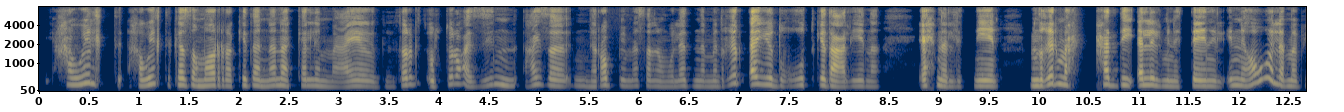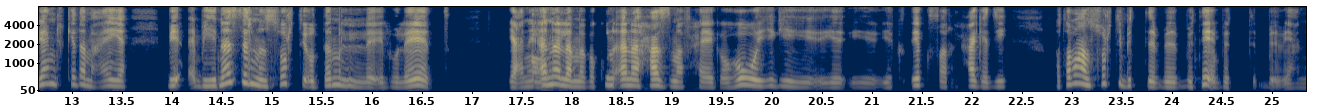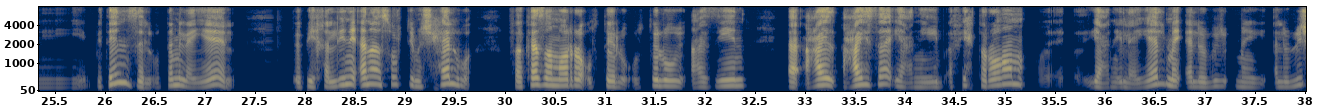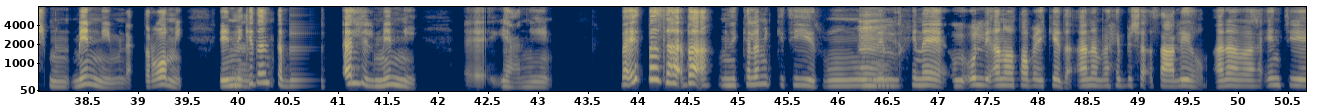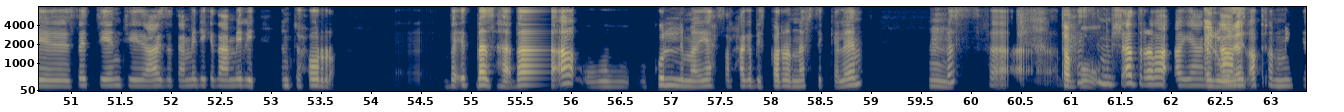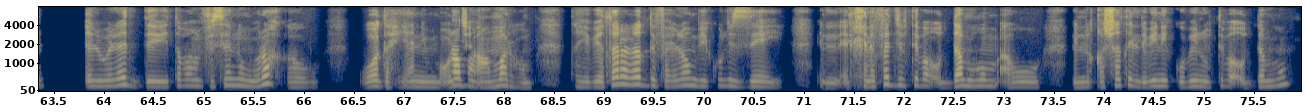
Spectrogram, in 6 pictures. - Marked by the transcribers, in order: distorted speech; other noise
- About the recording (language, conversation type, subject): Arabic, advice, إزاي أقدر أشرح الخلافات اللي بيني وبين شريكي في تربية الأطفال؟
